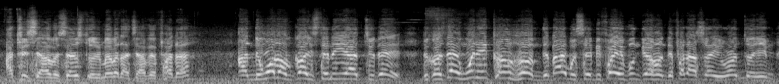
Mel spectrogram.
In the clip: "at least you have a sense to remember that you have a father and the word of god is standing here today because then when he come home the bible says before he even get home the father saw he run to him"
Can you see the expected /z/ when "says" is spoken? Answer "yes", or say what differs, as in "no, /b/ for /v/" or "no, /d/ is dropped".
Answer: no, /z/ is dropped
